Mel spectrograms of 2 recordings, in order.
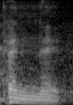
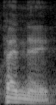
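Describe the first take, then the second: First: The n sound in the middle is long. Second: The n sound in the middle is short. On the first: The speaker calls it right. "you do have to do the double penne" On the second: The speaker calls it wrong. "it's not penne"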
